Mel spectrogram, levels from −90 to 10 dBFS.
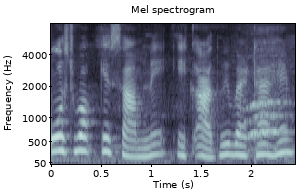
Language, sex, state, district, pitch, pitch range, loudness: Hindi, female, Haryana, Charkhi Dadri, 225 Hz, 205-285 Hz, -16 LUFS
